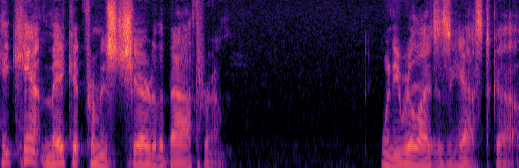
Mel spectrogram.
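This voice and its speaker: In a very clean recording with a silent background and a dry, close sound with no echo, a man with fairly low pitch speaks at a moderate pace, somewhat breathy, with ordinary pitch variation and long, frequent pauses. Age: 50s. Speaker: personal trainer and fitness podcast host. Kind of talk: casual interview chat.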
